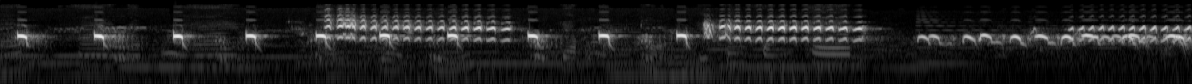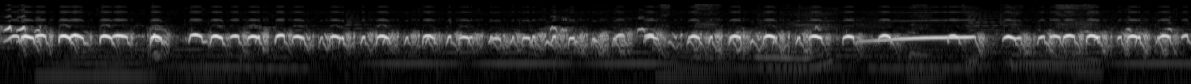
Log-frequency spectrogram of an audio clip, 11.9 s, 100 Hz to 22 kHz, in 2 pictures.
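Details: Pacific golden plover calls used as a lure for night net-trapping of migrating birds in Vietnam, August 2024: sharp whistled notes and rising slurred whistles, then a fast, continuous chattering stream of high calls, like a calling flock.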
